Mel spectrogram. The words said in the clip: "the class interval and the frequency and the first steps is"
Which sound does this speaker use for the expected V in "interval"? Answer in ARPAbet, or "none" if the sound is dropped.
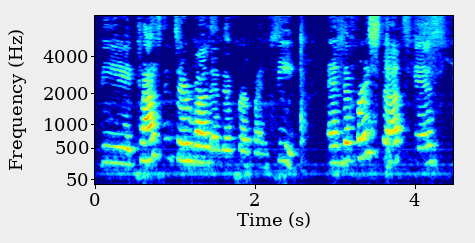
V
